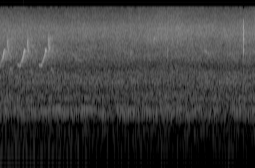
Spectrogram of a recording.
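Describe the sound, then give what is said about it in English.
A dense, steady drone of many festooning honey bees buzzing together, unbroken for the whole moment, with a few quick high chirps near the start and no one talking. “I could put a frame in there for these festooning bees to latch onto and shake them through here one by one.”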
